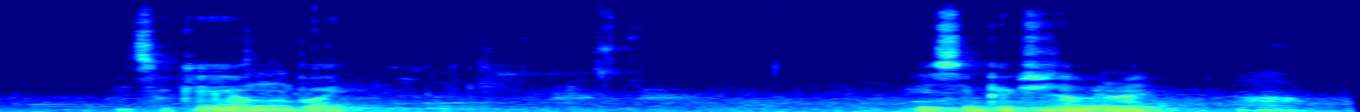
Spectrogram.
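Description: A man speaks calmly and quietly nearby.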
